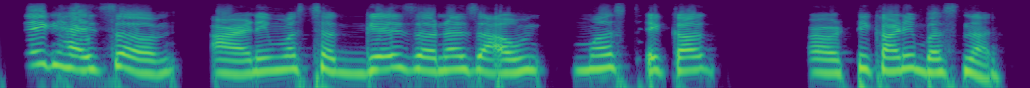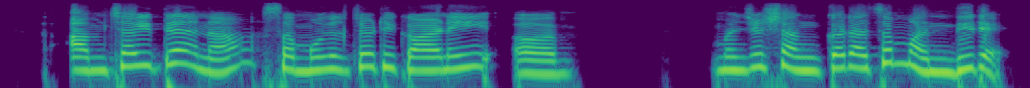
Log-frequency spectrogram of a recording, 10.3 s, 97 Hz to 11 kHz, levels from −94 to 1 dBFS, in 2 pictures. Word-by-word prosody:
ते 350 - +3
घ्यायचं 260 -5 +1 0.3
आणि 215 +3 +1
मग 265 +2 0
सगळे 260 +2 +1
जण 265 0 +1
जाऊन 255 -1 +1 0.3
मस्त 280 -2 -1
एका 250 +1 +2 0.6
अ, 225 -1 0
ठिकाणी 270 -1 +2
बसणार. 230 -5 0 0.5
आमच्या 255 +5 +2
इथे 330 +3 0
आहे 360 - +1
ना 230 -4 -1
समुद्राच्या 265 +2 0
ठिकाणी 265 +1 +1
अ, 215 -1 +1 0.8
म्हणजे 260 +4 +1
शंकराचं 285 +5 +2
मंदिर 260 -3 +2
आहे. - - -3
260 Hz, 135 wpm, -23 LUFS, 240-285 Hz, 0.8 s, ते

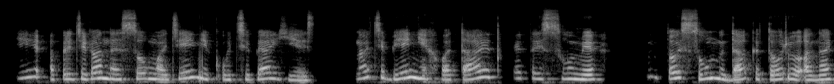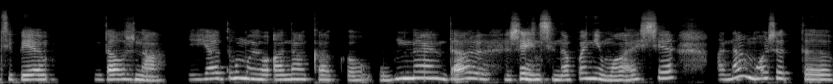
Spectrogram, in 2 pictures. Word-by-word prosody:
и 315 +4 -4
определённая 240 +2 +1
сумма 250 -1 0
денег 270 -2 -1
у 220 - -1
тебя 225 +3 -1
есть. 200 -8 -4 0.4
Но 275 +4 -2
тебе 300 -4 -1
не 285 -5 +5
хватает 240 +10 -1
к - - -32
этой 275 -2 -7
сумме, 235 -3 +1 0.4
м, 345 -3 -13
той 275 +3 +2
суммы, 275 -2 +1
да, 230 +4 +1
которую 240 -2 -1
она 220 +3 +2
тебе 225 -1 +1 0.4
должна. 225 -4 +1 0.2
И 225 - -13
я 255 +3 0
думаю, 260 -5 +2
она, 235 +2 +2
как, 215 -1 -3
э, 195 - -4 0.3
умная, 280 +7 +2
да, 245 0 +1
женщина, 225 -1 +3
понимающая, 245 +3 +1 0.4
она 250 +12 -2
может, 275 -1 +1
э, 225 -1 0
240 Hz, 125 wpm, -22 LUFS, 225-270 Hz, 0.4 s, не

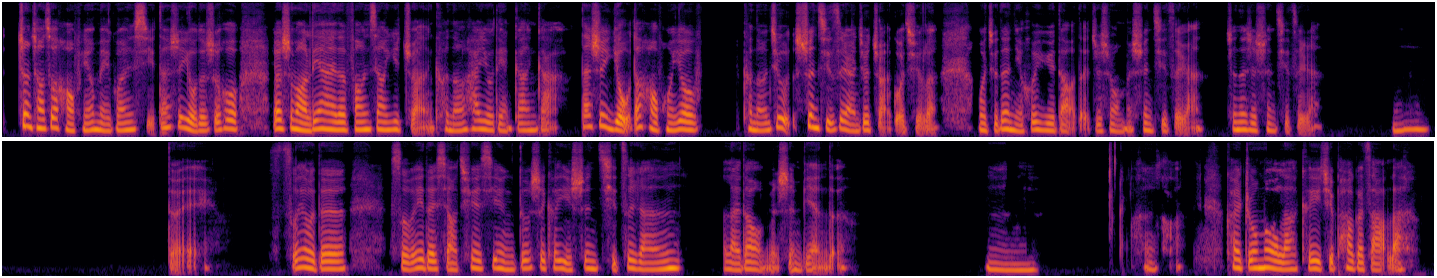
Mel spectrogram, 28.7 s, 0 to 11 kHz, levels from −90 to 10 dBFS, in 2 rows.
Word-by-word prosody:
正 285 -1 +5
常 230 -2 +5
做 235 +2 +3
好 180 -8 +1
朋 175 +2 -4
友 190 - +3
没 170 -4 +2
关 180 +3 +1
系， 205 - -3
但 - - -1
是 250 -1 -1
有 190 -7 +5
的 165 0 +1
时 185 - 0
候 205 0 +2 0.3
要 215 - +6
是 215 0 +4
往 180 -3 +6
恋 210 +2 +4
爱 200 -2 +5
的 185 0 +5
方 190 +2 +3
向 195 -1 +1
一 190 0 +2
转， 230 +5 -4
可 200 -4 -6
能 165 +1 -1
还 205 +2 -2
有 195 -2 +2
点 175 +3 -4
尴 175 +1 -2
尬， - - -5 0.2
但 265 - -2
是 270 0 +3
有 185 -4 +5
的 240 - +1
好 220 -8 +1
朋 180 0 -1
友 190 -2 +4 0.4
可 215 -4 0
能 170 -1 0
就 230 +5 +2
顺 270 -4 +4
其 205 -5 +1
自 210 - -1
然 170 -5 0
就 180 +2 0
转 - - -4
过 - - -2
去 - - -2
了， - - -5 0.4
我 180 - 0
觉 165 - -3
得 205 0 +4
你 165 -5 +2
会 190 +3 0
遇 170 -2 0
到 - - -3
的， - - -7
就 160 - -7
是 165 +2 -5
我 155 - -5
们 205 - -6
顺 180 -3 -2
其 - - -6
自 - - -6
然， 220 -4 -8 0.2
真 190 - 0
的 190 - +3
是 180 - 0
顺 170 0 -5
其 - - -9
自 - - -9
然， 260 +1 -10 0.7
嗯。 190 +3 -3 1.7
对， - - -7 0.6
所 - - -5
有 210 -3 +4
的， 185 +1 +3 0.4
所 175 - -1
谓 185 +5 +2
的 190 -2 +4
小 180 - -2
确 195 +4 0
幸 185 -3 -1
都 195 - -1
是 210 - 0
可 195 +1 -3
以 185 -4 +2
顺 190 +2 0
其 210 - -4
自 200 -2 -1
然， 180 +3 +3 0.4
来 170 -3 -2
到 180 0 +1
我 - - -6
们 205 -1 -6
身 165 -2 -1
边 160 +8 -4
的。 215 -1 -8 1.3
嗯， 155 -2 -3 0.9
很 195 -7 -8
好。 235 +3 -15 0.4
快 210 -2 +2
周 200 +1 +3
末 205 -3 +7
了， 175 +1 +1
可 190 +1 -3
以 190 - +5
去 - - -1
泡 200 - -1
个 175 -1 +1
澡 - - -2
了。 - - -4
190 Hz, 240 characters per minute, -23 LUFS, 175-205 Hz, 1.7 s, 末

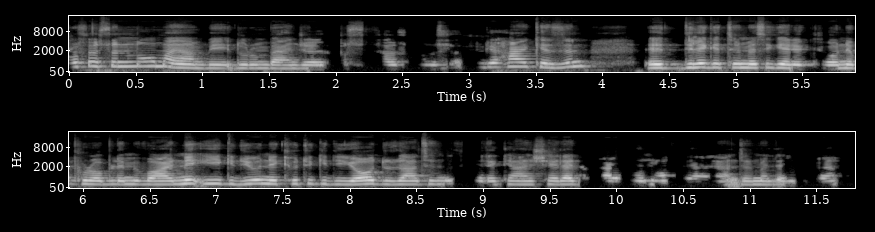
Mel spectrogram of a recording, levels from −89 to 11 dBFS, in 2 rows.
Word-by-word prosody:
profesyonel 320 +2 -2
olmayan 280 -10 +1
bir 210 0 -2
durum 215 0 -2
bence 205 0 -2 0.3
bu - - -17
söz 215 -1 -9
konusu 420 0 -11 0.2
çünkü 270 +1 -3
herkesin, 300 +1 -1 0.4
eee, 230 -1 +5
dile 250 +2 +7
getirmesi 245 -1 +3
gerekiyor, 215 -2 +2
ne 220 -1 +3
problemi 215 -1 -1
var, 205 +1 +3
ne 245 - +7
iyi 245 0 -1
gidiyor, 230 +2 +2
ne 230 - +4
kötü 235 +1 -5
gidiyor, 220 0 +3
düzeltilmesi 215 0 -3 0.2
gereken 205 0 -4
şeyler, 205 0 +1 0.2
performans 420 +8 -3
değerlendirmeleriyle. 300 - -5
230 Hz, 140 wpm, -20 LUFS, 210-280 Hz, 0.4 s, dile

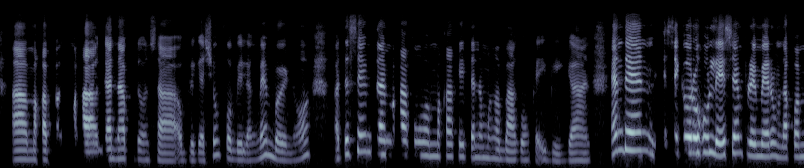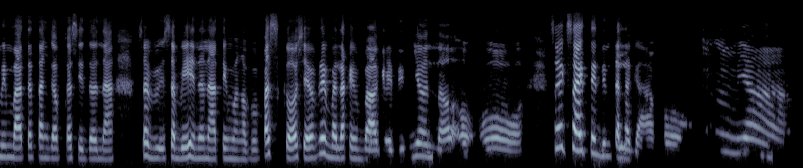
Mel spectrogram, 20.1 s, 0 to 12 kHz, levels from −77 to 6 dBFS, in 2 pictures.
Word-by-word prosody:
ah, 185 0 +5
makapag 175 -1 -4 0.2
makaganap 195 +4 +2
dun 175 -2 -13
sa 155 -1 -3
obligasyon 165 - -9
ko 205 - -6
bilang 170 -1 -9
member 180 -6 -5
no 170 - -11 0.3
at - - -9
the 290 - +1
same 335 +2 -3
time 285 -1 +6
makakuha, 270 -2 -1
makakita 240 -1 -6
ng 220 0 -8
mga 205 -2 -10
bagong 170 0 -5
kaibigan 160 -1 -9 0.3
and 350 - +5
then 365 0 +8 0.2
siguro 315 -1 +6
huli 300 -6 +6
siyempre 305 -5 +3
meron 245 0 +2
na 215 - +1
kami 230 +1 -4
matatanggap 210 -1 +1
kasi 205 -2 -3
dun 195 0 -1
na 180 - +3 0.3
sabi 210 -6 -1
sabihin 210 +1 +1
na 205 - -4
nating 195 +1 +1
mga 185 -1 -6
papasko 205 +1 +1
siyempre 215 +6 +3
malaking 210 -2 +1
bagay 185 -1 +2
din 195 - -9
yun 245 -1 -1
no 190 +1 -2 0.2
oo, 195 - -5 0.4
so 405 - +2
excited 355 -7 +6
din 255 - -5
talaga 205 -4 0 0.2
ako, 170 - -13 0.7
mm, 320 -2 -14
yeah. 240 -12 -6
210 Hz, 155 wpm, -25 LUFS, 185-260 Hz, 0.7 s, then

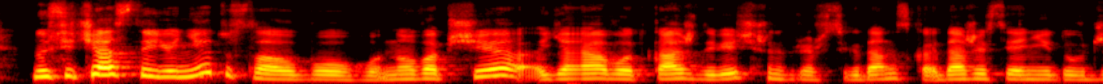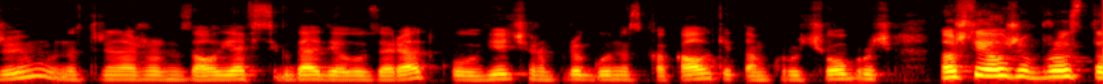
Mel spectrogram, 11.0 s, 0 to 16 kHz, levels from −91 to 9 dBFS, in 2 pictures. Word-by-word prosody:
Но 245 - +3
сейчас 310 +6 +6
то 295 - -3
её 235 -2 +1
нету, 305 +8 -1
слава 165 - 0
богу. 150 -2 -4
Но 165 +2 -5
вообще 180 +11 +2
я 175 +2 0
вот 165 -1 -2
каждый 170 -2 0
вечер, 180 +1 -4
например, 155 -2 -12
всегда 150 +2 -5
на 185 - -9
ска 175 - -8
даже 165 +2 0
если 170 -1 -6
я 160 - -1
не 155 0 -8
иду 150 0 -9
в 145 - -12
gym, 200 +11 -3
у - - -9
нас 150 - -11
тренажерный 150 -1 -8
зал, 145 0 -2
я 155 +1 -1
всегда 155 0 -1
делаю 145 -1 -4
зарядку, 145 0 -2
вечером 160 0 -5
прыгаю 150 0 -5
на 150 - -8
скакалке, 155 +2 -2
там 140 - -8
кручу 150 +2 -6
обруч. 165 -1 -5 0.2
Потому 220 +2 +8
что, 255 +5 +3
я 265 - +13
уже 255 -4 +2
просто, 240 +1 +4
165 Hz, 240 wpm, -24 LUFS, 150-190 Hz, 0.2 s, я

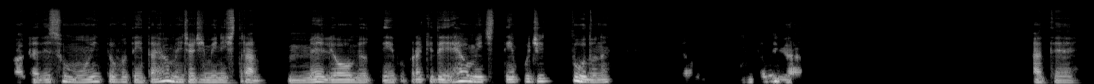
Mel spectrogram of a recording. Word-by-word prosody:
eu - - -2
agradeço 105 +6 -3
muito, 115 +3 -1
eu 115 - +1
vou 115 +1 -4
tentar 105 +1 -3
realmente 130 -6 +4
administrar 105 -2 0 0.3
melhor 105 +3 +2
o - - +1
meu 100 0 -3
tempo 100 +2 -6
pra 115 - -2
que - - -7
dê 110 -3 +2
realmente 125 -3 +4
tempo 115 +3 -1
de 140 +2 +1 0.2
tudo, 120 -11 +7
né? 110 +2 -2 1.3
Então, 105 - -28
muito 110 - -8
obrigado. 110 -9 -1 2.3
Até. 95 -1 -4
110 Hz, 130 wpm, -23 LUFS, 105-120 Hz, 2.3 s, tudo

